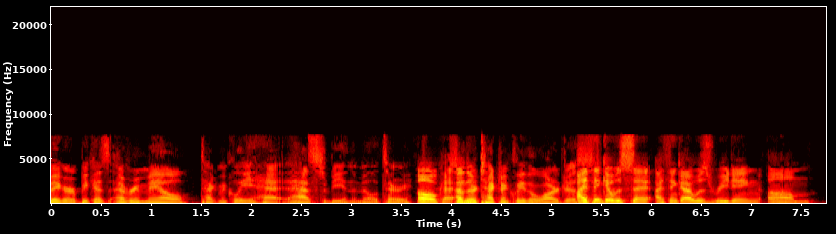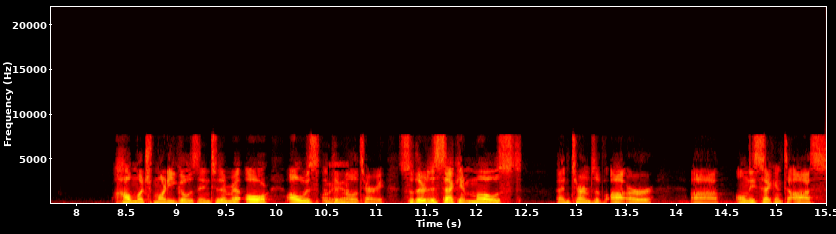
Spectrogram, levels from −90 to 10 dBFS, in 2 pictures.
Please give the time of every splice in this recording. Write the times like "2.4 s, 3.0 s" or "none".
10.5 s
